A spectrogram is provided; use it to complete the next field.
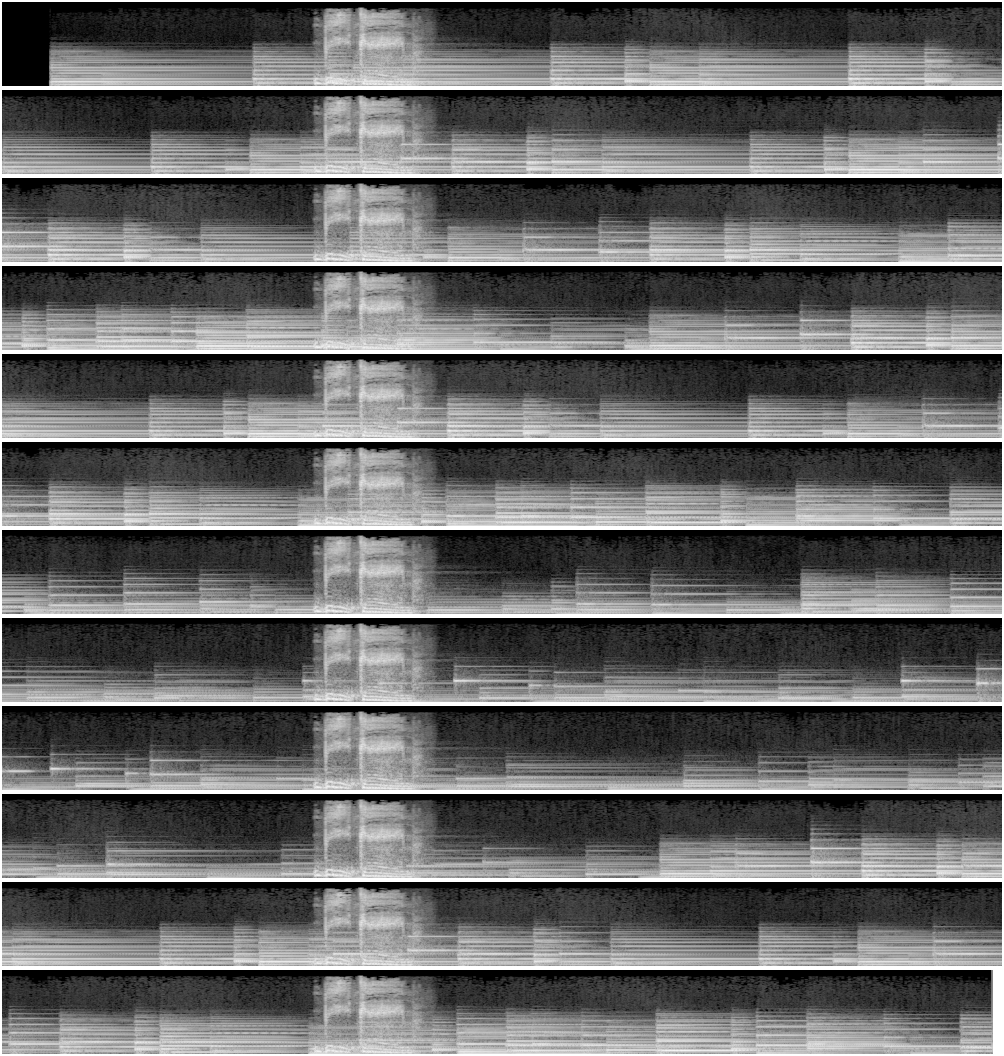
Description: Aeolian/Minor
cool
piano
